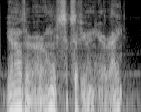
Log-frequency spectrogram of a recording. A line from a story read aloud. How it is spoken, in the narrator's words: whispers in my ear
